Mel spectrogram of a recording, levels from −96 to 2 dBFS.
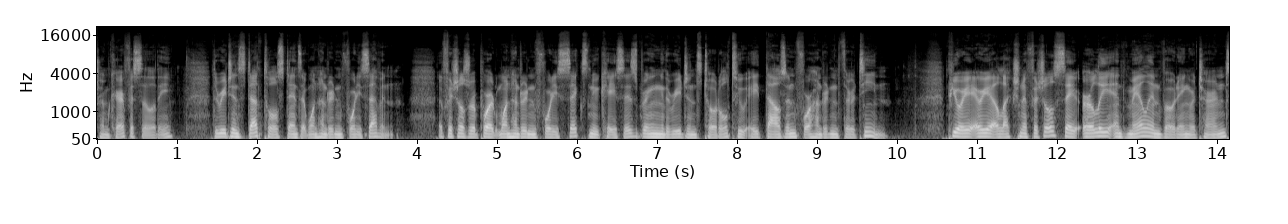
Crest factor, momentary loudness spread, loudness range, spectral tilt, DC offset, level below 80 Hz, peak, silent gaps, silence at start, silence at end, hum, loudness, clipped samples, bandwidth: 18 dB; 7 LU; 3 LU; -6 dB/octave; under 0.1%; -44 dBFS; -4 dBFS; none; 0 s; 0 s; none; -22 LUFS; under 0.1%; 12.5 kHz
